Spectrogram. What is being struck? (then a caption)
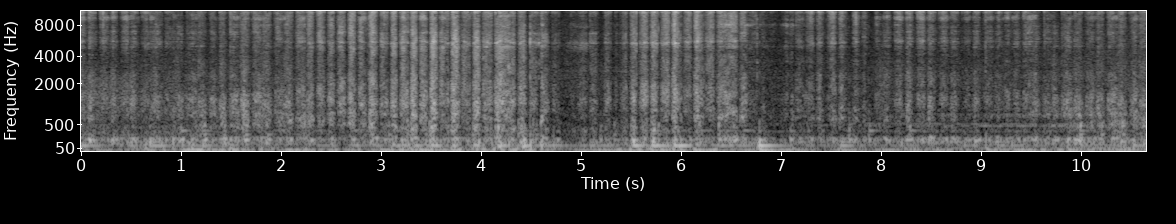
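Foam microphone windscreen scratched with plastic prongs. The plastic prongs of an orange back scratcher, held in one hand, scratch across the top of a black foam windscreen on a silver condenser microphone. A steady run of rasping scratch strokes blends together with no clear gaps. The sound is a dense, low, muffled rumble with very little bright content.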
